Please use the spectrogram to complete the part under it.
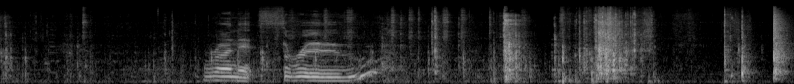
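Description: A hand-cranked die-cutting machine rolls and creaks as its handle turns.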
